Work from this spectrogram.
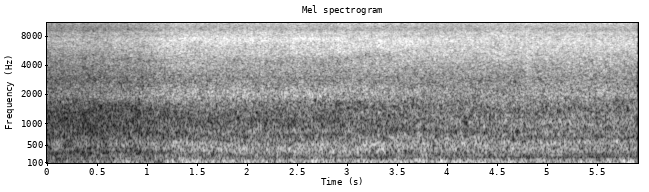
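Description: A river swollen and overflowing from typhoon rain at Barangay Nagba, Tigbauan, Iloilo rushes in a loud, steady, unbroken roar of churning water close by.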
